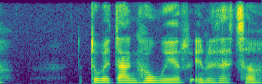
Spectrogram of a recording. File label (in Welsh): "anghywir", Welsh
